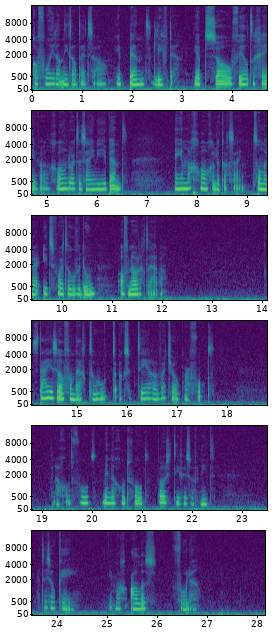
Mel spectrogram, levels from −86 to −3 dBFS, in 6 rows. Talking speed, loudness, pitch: 150 wpm, -29 LUFS, 105 Hz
